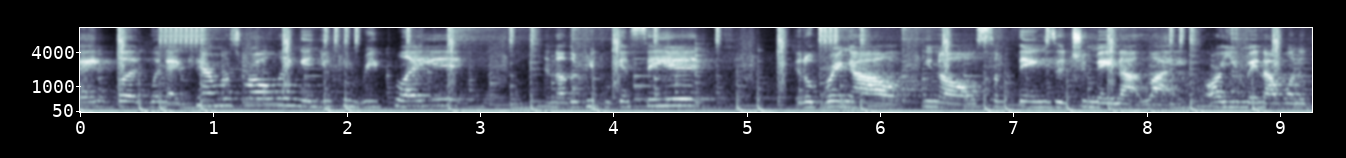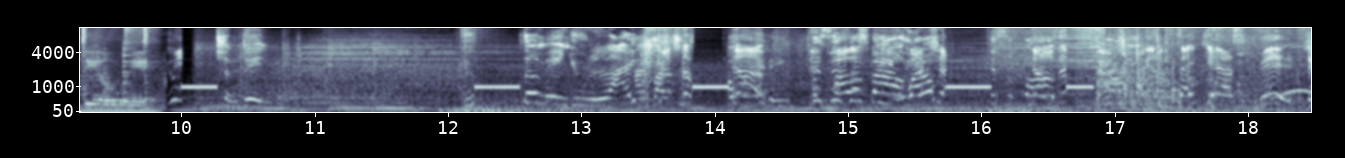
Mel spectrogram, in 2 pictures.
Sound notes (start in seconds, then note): 12.1 beep; 13.7 beep; 16.8 table clattering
